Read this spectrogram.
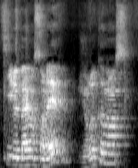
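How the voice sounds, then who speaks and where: A man's voice: a little high, expressive, normal speed. A man coaching a baby gym session for small children at home, talking in a cheerful, sing-song way while he demonstrates the moves. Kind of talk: instructional talk to small children. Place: indoor room at home. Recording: echoey room, distant from mic.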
